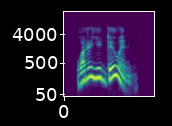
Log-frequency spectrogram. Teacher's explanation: Many times, the ing at the end of words gets shortened to just the sound in.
